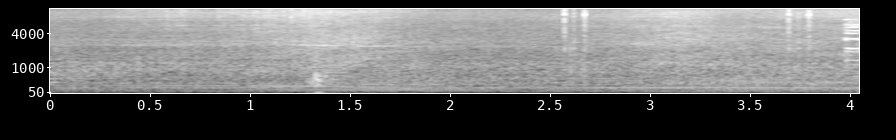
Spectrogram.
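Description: A motorbike engine hums as it rides by.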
